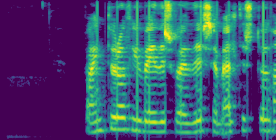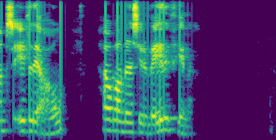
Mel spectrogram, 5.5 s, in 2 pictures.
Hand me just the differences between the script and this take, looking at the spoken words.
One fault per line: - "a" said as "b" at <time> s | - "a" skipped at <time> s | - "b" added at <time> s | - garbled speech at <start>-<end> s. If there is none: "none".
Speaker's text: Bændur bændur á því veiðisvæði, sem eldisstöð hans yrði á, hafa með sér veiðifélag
- "bændur" skipped at 1.2 s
